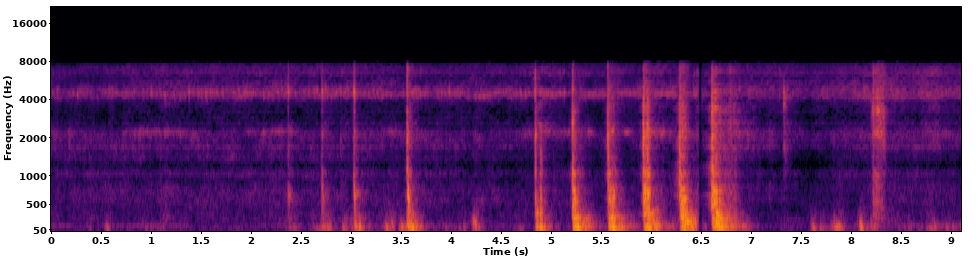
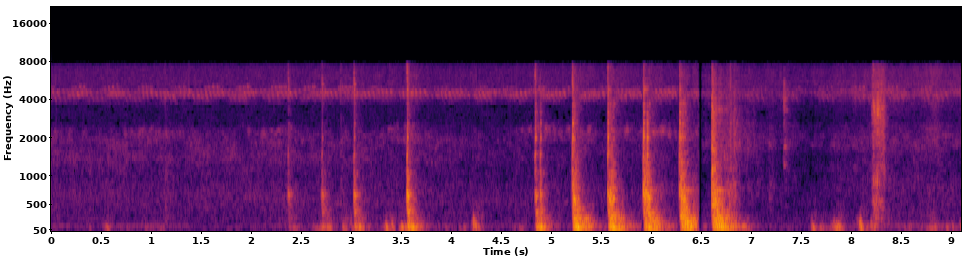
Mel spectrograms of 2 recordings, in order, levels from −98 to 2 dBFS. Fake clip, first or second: first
